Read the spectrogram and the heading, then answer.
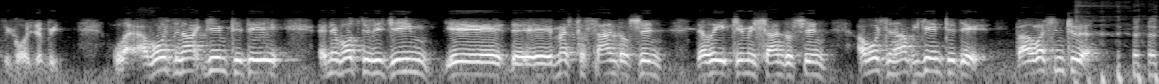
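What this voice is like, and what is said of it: Hoarse voice. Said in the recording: “you're sounding a bit hoarse. ... I've actually been a bit hoarse”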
